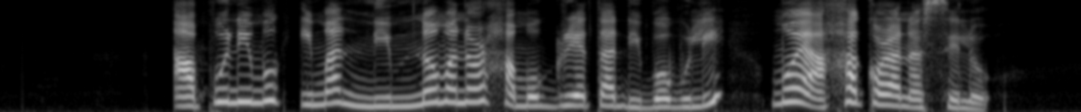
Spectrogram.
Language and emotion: Assamese, angry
